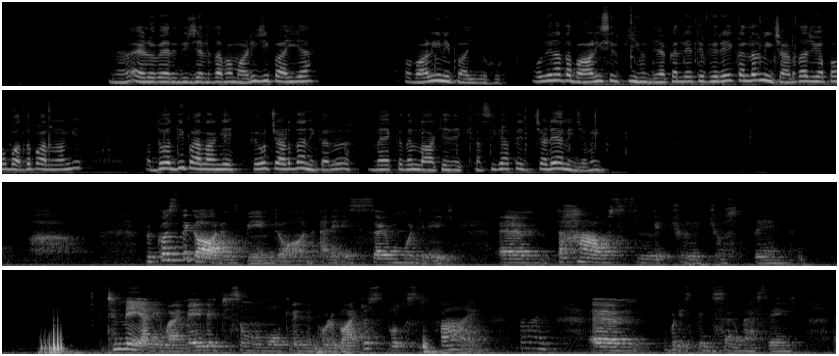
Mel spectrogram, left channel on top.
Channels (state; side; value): different; both; correlation 0.00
